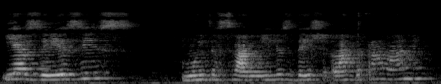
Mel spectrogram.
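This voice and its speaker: A woman's voice: fairly high pitch, fairly even intonation, slow. A woman of sixty-five with a Minas Gerais Brazilian accent, answering informal interview questions conversationally, often checking in with little tag words. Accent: Brazilian Portuguese, Minas Gerais. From Ferros, Minas Gerais, Brazil. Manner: conversational, frequent checking tags like "né" and "sabe". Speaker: interviewee, teacher. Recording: echoey room, distant mic, background noise.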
